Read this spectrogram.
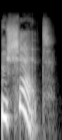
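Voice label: "couchette", British English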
